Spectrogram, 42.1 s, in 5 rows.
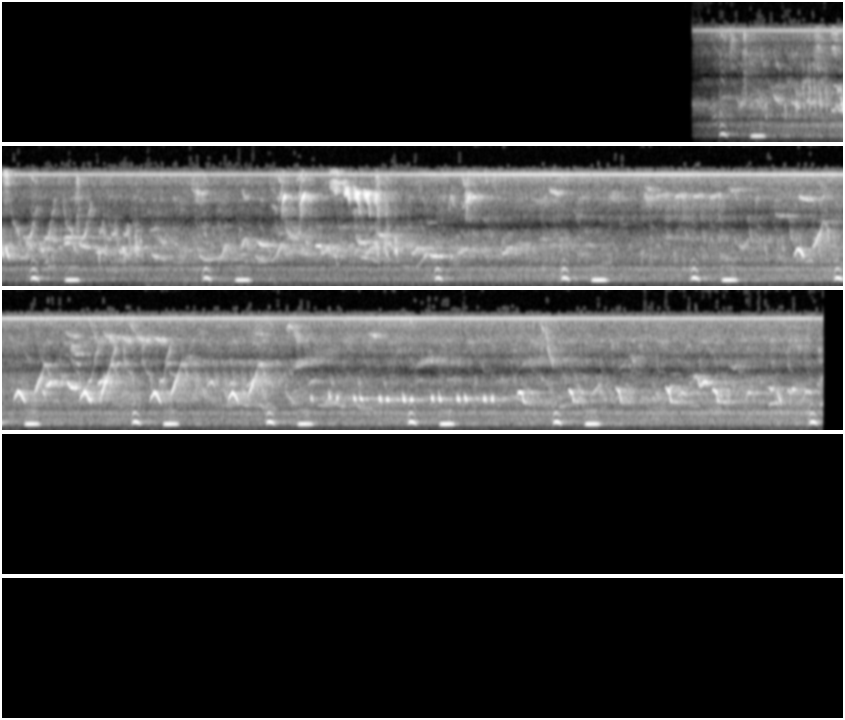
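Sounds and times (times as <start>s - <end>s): birds chirping and twittering: 7.0s - 25.0s
bird two-note hoot: 7.2s - 7.7s, 8.7s - 9.2s, 10.4s - 11.0s, 14.0s - 14.6s, 15.3s - 15.9s, 16.7s - 17.3s, 18.1s - 18.6s, 19.4s - 20.0s, 20.8s - 21.5s, 22.3s - 22.9s.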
